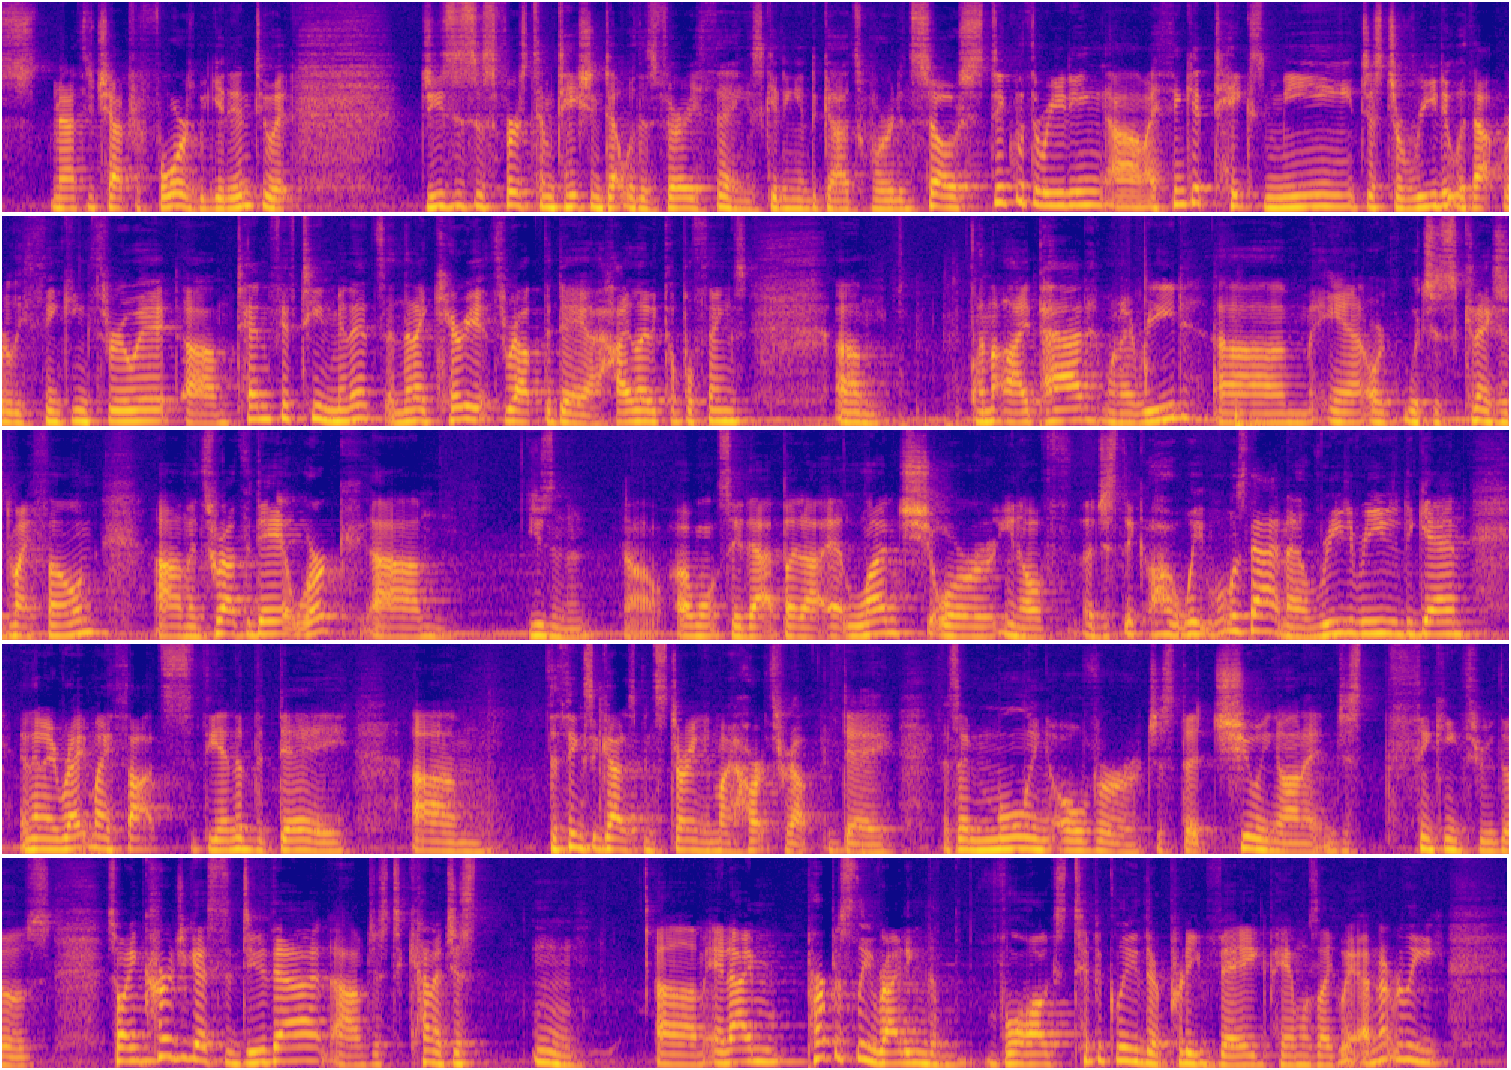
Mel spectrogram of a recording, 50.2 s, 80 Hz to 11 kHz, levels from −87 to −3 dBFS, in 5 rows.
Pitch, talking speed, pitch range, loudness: 160 Hz, 220 wpm, 150-180 Hz, -18 LUFS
